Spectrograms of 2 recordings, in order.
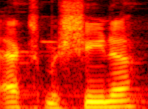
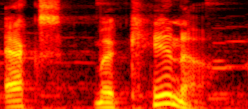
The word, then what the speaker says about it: Ex Machina: Jesus uh on I I thought the movie is called ex machina he says it's pronounced ex McKenna oh ex McKenna but then he oh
